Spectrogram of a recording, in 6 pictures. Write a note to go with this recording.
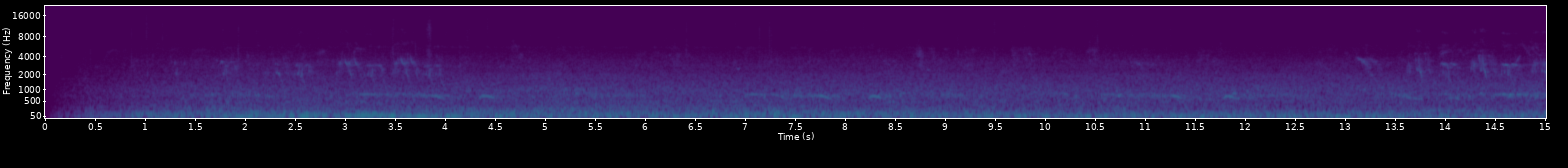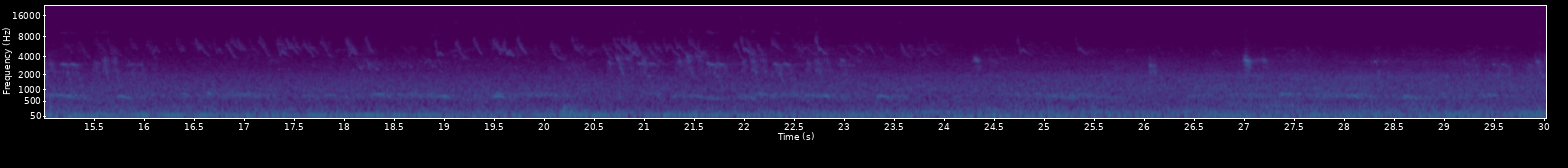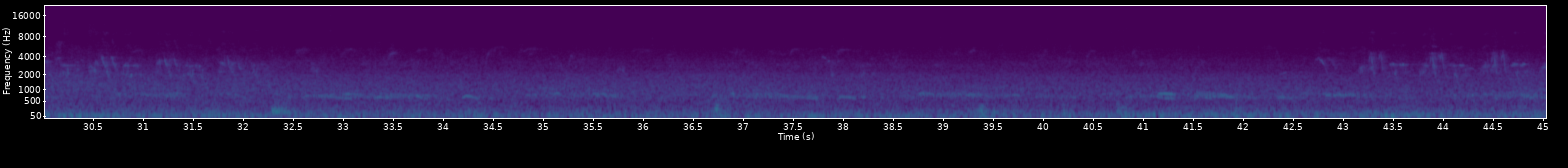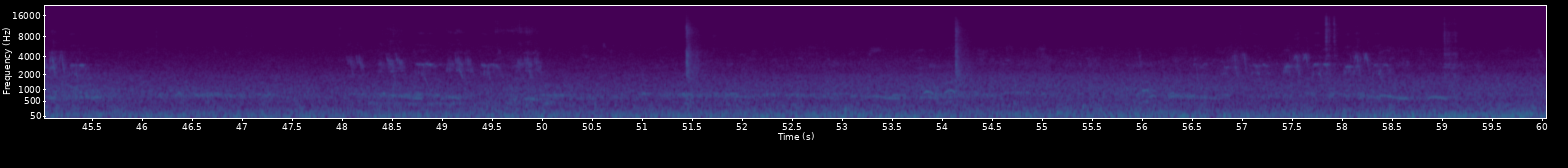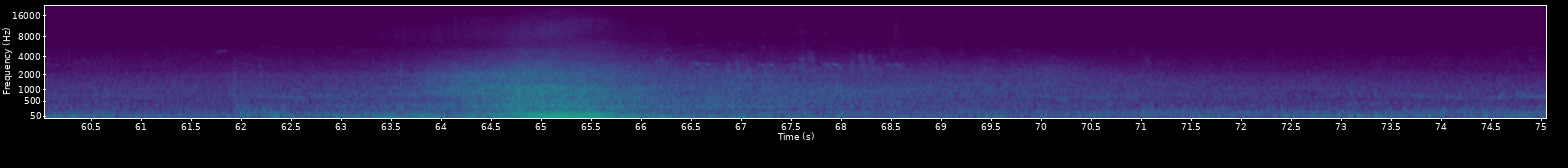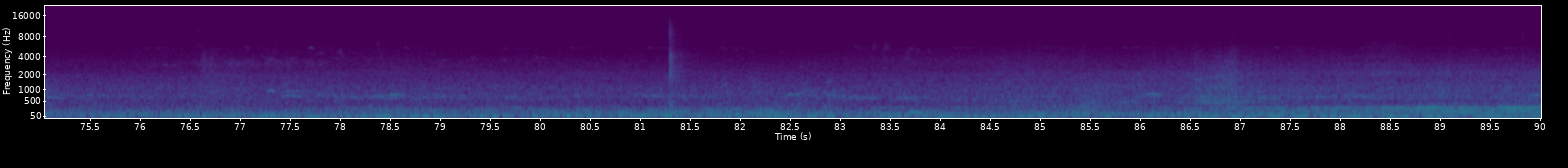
In front of a small temple, Traffic Sound, Birds singing, Zoom H2n MS+XY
